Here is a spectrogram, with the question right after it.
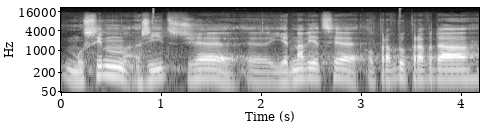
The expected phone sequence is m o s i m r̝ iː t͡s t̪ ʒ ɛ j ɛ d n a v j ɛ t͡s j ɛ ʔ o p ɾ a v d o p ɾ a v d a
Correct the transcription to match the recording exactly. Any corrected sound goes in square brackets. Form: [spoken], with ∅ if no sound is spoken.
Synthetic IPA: m [u] s i m r̝ iː t͡s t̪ ʒ ɛ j ɛ d n a v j ɛ t͡s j ɛ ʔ o p ɾ a v d [u] p ɾ a v d a

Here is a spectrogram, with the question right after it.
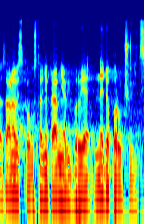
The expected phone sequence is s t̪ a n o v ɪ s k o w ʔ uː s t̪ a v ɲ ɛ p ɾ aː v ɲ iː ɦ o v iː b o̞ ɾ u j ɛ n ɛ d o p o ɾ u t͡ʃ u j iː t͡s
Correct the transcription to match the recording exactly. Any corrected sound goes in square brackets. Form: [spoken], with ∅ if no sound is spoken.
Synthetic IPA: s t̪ a n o v ɪ s k o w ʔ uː s t̪ a v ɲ ɛ p ɾ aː v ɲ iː ɦ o v iː b o̞ ɾ u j ɛ n ɛ d o p o ɾ u t͡ʃ u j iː t͡s

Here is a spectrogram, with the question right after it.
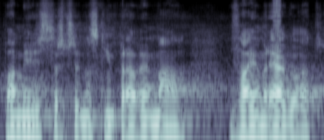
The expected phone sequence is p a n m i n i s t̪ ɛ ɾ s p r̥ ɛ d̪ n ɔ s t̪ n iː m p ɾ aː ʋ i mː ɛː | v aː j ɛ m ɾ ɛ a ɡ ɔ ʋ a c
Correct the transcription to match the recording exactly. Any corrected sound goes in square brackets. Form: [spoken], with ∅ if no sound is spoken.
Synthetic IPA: p a n m i n i s t̪ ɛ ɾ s p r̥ ɛ d̪ n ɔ s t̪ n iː m p ɾ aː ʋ [ɛ] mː [aː] | [z] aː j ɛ m ɾ ɛ a ɡ ɔ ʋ a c

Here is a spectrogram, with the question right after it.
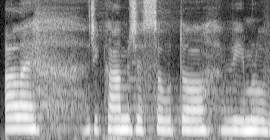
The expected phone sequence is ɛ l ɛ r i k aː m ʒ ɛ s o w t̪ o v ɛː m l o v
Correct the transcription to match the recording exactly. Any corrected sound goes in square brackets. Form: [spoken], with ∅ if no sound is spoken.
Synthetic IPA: [a] l ɛ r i k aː m ʒ ɛ s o w t̪ o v [iː] m l [u] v

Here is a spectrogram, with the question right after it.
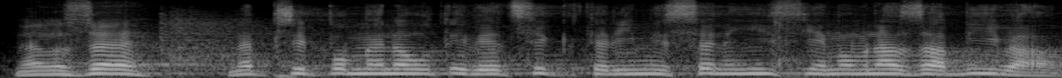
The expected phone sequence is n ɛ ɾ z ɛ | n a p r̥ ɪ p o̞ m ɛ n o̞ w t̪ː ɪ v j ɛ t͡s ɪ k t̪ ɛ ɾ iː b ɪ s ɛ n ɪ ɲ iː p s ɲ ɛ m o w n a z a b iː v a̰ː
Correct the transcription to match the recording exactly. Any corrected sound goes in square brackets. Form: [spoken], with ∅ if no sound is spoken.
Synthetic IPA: n ɛ [l] z ɛ | n [ɛ] p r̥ ɪ p o̞ m ɛ n o̞ w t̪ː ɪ v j ɛ t͡s ɪ k t̪ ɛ ɾ iː [m] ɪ s ɛ n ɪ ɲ iː [∅] s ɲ ɛ m o [v] n a z a b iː v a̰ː

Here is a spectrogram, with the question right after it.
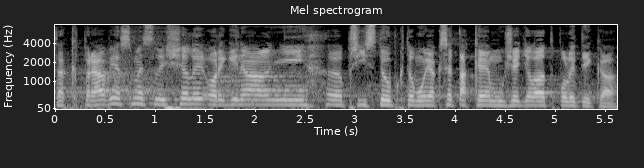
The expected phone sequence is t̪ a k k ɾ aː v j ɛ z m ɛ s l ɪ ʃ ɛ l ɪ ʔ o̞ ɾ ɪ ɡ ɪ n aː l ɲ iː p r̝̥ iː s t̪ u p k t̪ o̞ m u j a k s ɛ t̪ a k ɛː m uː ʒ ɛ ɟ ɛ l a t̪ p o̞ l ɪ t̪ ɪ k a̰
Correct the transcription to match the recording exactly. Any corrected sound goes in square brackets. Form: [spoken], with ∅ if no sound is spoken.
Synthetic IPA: t̪ a k [p] ɾ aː v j ɛ [s] m ɛ s l ɪ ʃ ɛ l ɪ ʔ o̞ ɾ ɪ ɡ ɪ n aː l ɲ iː p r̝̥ iː s t̪ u p k t̪ o̞ m u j a k s ɛ t̪ a k ɛː m uː ʒ ɛ ɟ ɛ l a t̪ p o̞ l ɪ t̪ ɪ k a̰

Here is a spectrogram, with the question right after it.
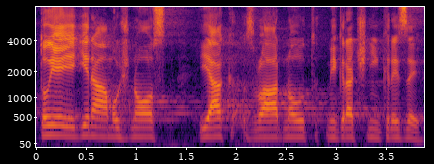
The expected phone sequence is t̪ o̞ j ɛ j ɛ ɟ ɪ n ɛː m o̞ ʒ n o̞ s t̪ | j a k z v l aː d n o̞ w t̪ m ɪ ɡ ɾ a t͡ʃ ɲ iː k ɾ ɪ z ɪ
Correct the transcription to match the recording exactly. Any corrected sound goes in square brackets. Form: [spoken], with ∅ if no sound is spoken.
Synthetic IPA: t̪ o̞ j ɛ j ɛ ɟ ɪ n [aː] m o̞ ʒ n o̞ s t̪ | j a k z v l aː d n o̞ w t̪ m ɪ ɡ ɾ a t͡ʃ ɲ iː k ɾ ɪ z ɪ

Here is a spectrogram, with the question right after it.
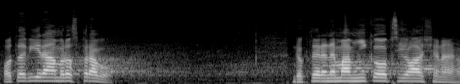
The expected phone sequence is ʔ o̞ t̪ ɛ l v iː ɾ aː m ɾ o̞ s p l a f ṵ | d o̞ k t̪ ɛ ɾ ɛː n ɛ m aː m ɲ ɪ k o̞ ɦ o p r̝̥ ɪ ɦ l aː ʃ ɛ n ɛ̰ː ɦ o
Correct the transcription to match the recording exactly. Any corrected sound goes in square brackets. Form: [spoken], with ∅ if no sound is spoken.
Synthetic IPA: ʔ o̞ t̪ ɛ [∅] v iː ɾ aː m ɾ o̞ s p [ɾ] a [v] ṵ | d o̞ k t̪ ɛ ɾ ɛː n ɛ m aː m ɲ ɪ k o̞ ɦ o p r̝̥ ɪ ɦ l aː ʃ ɛ n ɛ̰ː ɦ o

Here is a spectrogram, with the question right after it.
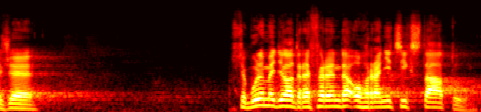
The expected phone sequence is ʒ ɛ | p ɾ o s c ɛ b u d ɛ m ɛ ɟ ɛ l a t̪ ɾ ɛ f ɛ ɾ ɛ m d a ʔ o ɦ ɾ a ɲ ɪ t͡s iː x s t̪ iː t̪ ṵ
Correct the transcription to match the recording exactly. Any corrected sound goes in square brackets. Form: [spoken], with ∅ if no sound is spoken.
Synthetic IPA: ʒ ɛ | p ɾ o s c ɛ b u d ɛ m ɛ ɟ ɛ l a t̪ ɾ ɛ f ɛ ɾ ɛ [n] d a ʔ o ɦ ɾ a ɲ ɪ t͡s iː x s t̪ [aː] t̪ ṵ

